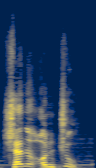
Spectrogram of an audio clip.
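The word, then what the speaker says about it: Can Öncü: Et ça s'écrit Can Onku. Donc Can C-A-N et Onku O-N-C-U. Mais ça se prononce Chan Onchu.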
